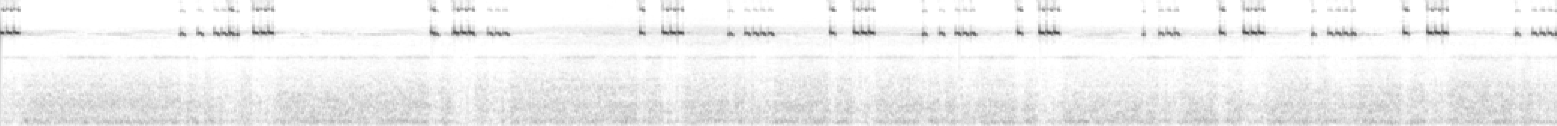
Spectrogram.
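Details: Matsumushi (pine cricket) singing in autumn, its call rendered as chin-chiro-rin: short bright high-pitched chirped phrases of two to four quick pulses, repeated irregularly with gaps of about a second, over a faint steady insect hum.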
